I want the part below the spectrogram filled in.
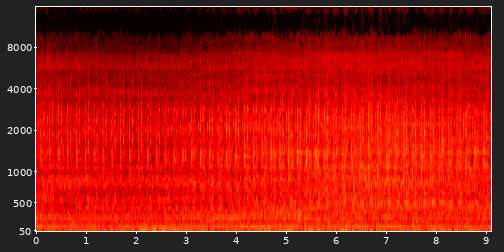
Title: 2012 Subaru Outback Engine Knock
